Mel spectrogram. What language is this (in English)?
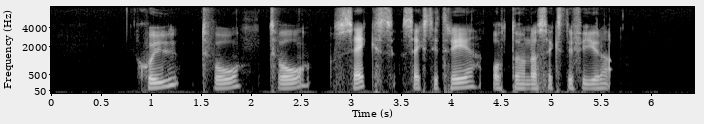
Swedish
